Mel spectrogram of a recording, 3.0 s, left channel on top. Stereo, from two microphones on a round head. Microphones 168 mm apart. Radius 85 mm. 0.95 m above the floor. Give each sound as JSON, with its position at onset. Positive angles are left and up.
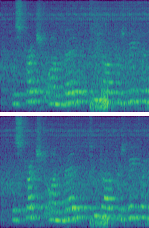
{"t": 0.2, "sound": "a woman speaking", "side_deg": 0, "distance_m": 1.9}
